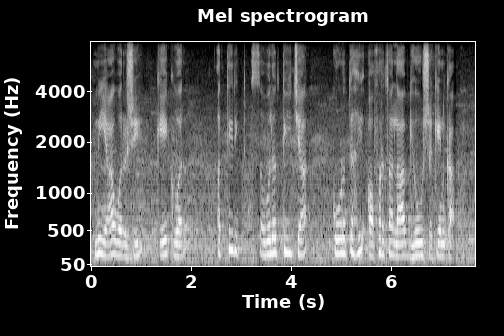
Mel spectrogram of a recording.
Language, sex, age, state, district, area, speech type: Marathi, male, 30-45, Maharashtra, Mumbai Suburban, urban, read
